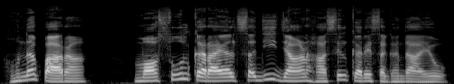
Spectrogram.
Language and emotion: Sindhi, neutral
